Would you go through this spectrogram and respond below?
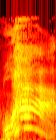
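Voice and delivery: high-pitched eager yes; excited. Retold or imitated. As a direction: agree eagerly, pitch leaping up. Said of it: "I got excited in my heart".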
